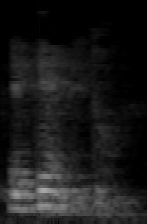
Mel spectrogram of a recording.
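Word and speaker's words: egéneto (ἐγένετο): Este verbo, el verbo gignomai, nosotros lo pronunciamos en una forma verbal que es, suena así, es egéneto.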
